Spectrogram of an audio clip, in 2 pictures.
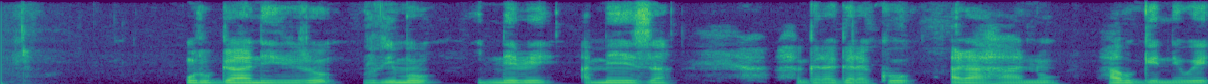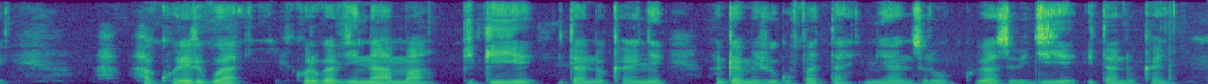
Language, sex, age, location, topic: Kinyarwanda, male, 18-24, Kigali, health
